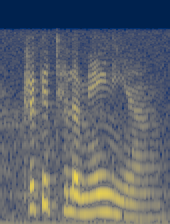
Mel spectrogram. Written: trichotillomania

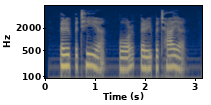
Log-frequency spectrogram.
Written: peripeteia

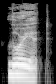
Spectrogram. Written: laureate

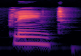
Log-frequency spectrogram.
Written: plaint

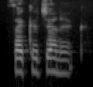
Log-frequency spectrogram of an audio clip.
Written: psychogenic

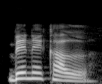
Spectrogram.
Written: binnacle

